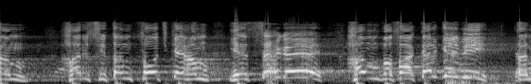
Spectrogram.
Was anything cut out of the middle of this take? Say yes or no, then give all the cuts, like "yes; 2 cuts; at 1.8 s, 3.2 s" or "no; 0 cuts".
no; 0 cuts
